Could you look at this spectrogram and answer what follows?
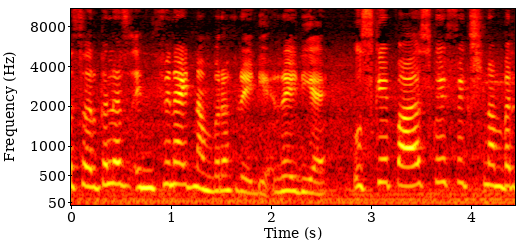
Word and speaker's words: radii: We won't pronounce it edge रेडियस, we will say इट एज रेडियाई, ठीक है।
